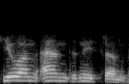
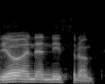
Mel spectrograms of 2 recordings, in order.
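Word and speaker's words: Johan & Nyström: Pronounce that correctly, Johan. Yeah, pretty much. Johan and Nystrom. Johan and Nystrom.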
